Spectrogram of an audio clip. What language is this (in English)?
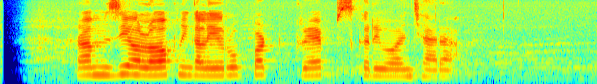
Sundanese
